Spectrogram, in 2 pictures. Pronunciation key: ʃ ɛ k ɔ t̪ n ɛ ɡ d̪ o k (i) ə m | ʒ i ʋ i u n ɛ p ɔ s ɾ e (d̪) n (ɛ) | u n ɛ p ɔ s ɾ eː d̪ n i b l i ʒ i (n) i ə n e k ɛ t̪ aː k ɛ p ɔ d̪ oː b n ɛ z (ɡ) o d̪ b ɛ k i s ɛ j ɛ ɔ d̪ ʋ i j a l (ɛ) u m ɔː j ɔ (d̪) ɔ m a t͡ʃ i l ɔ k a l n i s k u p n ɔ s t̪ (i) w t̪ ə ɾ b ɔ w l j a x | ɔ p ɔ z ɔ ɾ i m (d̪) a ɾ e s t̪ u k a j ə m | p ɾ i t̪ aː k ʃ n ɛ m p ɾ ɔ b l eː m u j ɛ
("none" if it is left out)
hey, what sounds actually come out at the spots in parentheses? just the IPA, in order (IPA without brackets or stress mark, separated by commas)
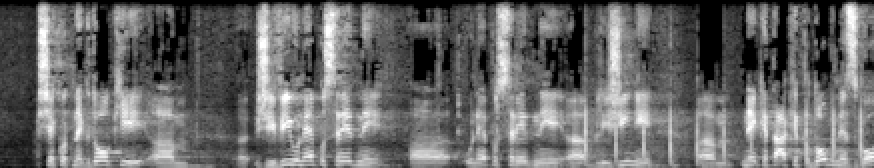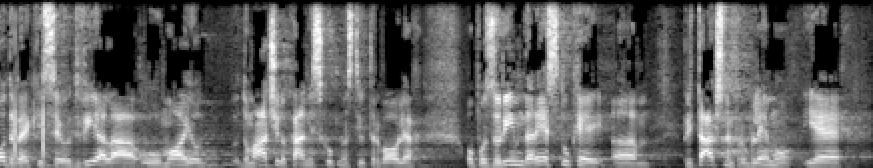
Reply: i, d̪, i, n, ɡ, a, d̪, i, d̪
